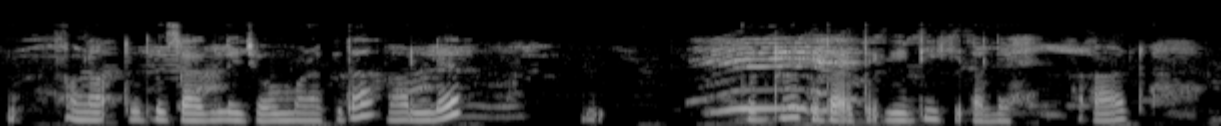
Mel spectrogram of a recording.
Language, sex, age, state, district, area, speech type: Santali, female, 30-45, West Bengal, Malda, rural, spontaneous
